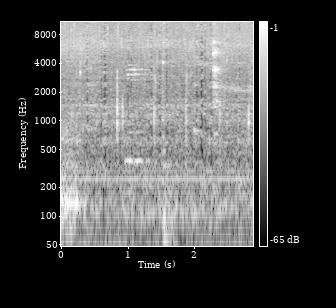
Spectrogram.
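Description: Badusha dough deep-frying in oil over a low flame, a steady soft sizzle and fine crackle running throughout at moderate level, with no talking.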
